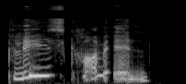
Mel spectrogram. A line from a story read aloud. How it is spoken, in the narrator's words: she said, a little croakily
